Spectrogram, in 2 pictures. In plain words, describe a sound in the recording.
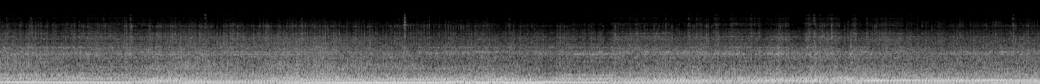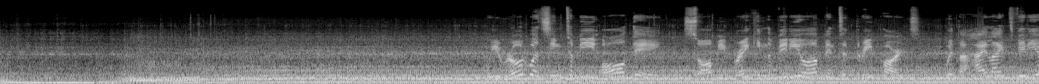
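An engine hums steadily and then revs up loudly.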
